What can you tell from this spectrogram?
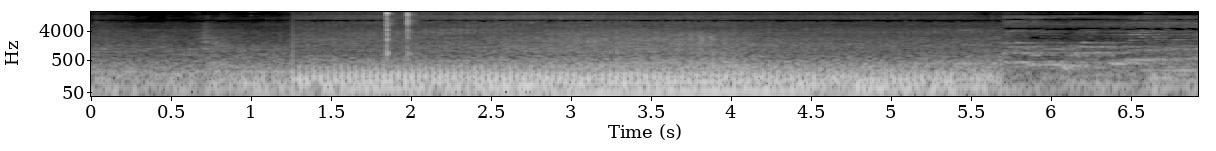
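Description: Street traffic with a motorcycle engine passing close by; its low rumble comes in suddenly about a second in, carries two short sharp ticks, and cuts off near the end to a much quieter background.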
